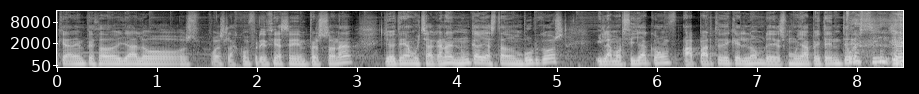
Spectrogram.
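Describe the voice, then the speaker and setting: At a fairly quick pace, an ordinary speaking voice moves with ordinary pitch variation. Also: man. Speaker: tech content creator. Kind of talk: casual chat.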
